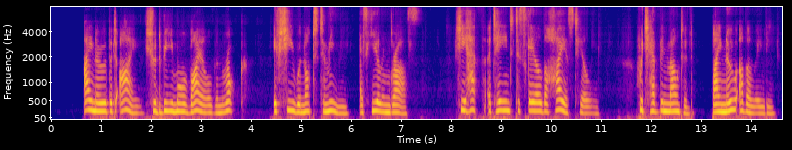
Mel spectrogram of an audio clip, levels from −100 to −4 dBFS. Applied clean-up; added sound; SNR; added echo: neural mask model DeepFilterNet 3.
